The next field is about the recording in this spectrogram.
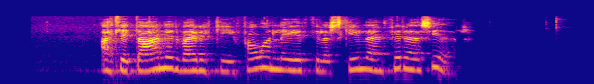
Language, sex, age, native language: Icelandic, female, 40-49, Icelandic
